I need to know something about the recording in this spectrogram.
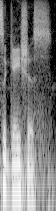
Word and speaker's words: sagacious: want to say that it's actually pronounced sagacious which doesn't make any sense since it comes from the word sage which is a soft G but for some reason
